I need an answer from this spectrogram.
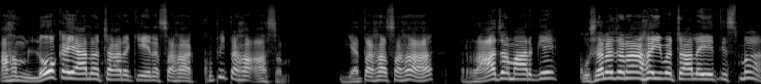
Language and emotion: Sanskrit, angry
